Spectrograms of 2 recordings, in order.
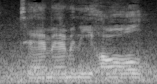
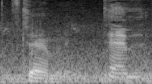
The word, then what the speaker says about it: Tammany Hall: Well, I mean, not me performing personally, but I'm gonna be at Tammany Hall. That's how you say it, Tammany Hall. Tammany.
